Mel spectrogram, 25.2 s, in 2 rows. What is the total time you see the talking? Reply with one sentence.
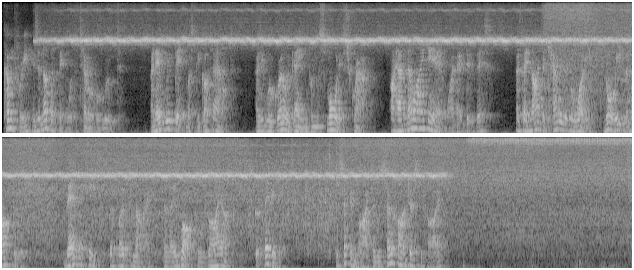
You can hear the talking for 19 seconds altogether.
